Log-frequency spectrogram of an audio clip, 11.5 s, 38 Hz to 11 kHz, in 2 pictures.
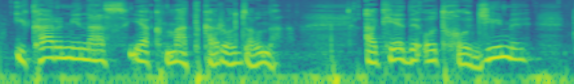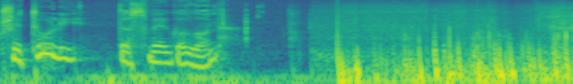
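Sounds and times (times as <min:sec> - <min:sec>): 
speech: 0:00.2 - 0:08.1
light wind gusts buffeting the microphone on a dam along the San river: 0:08.9 - 0:11.4.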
